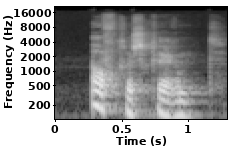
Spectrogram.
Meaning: past participle of afschermen
- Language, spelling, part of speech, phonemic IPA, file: Dutch, afgeschermd, verb, /ˈɑfxəsxɛrmt/, Nl-afgeschermd.ogg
